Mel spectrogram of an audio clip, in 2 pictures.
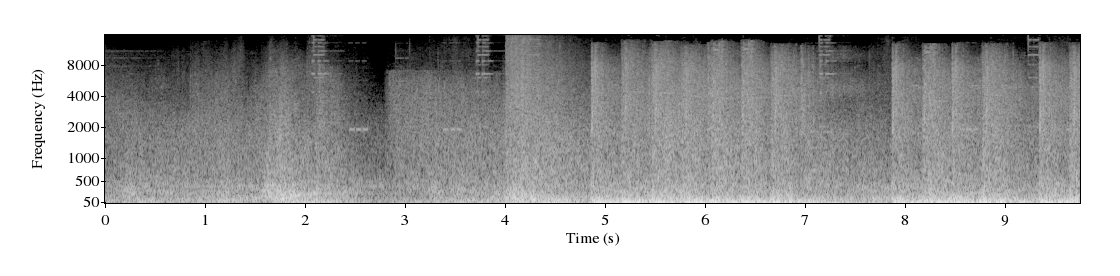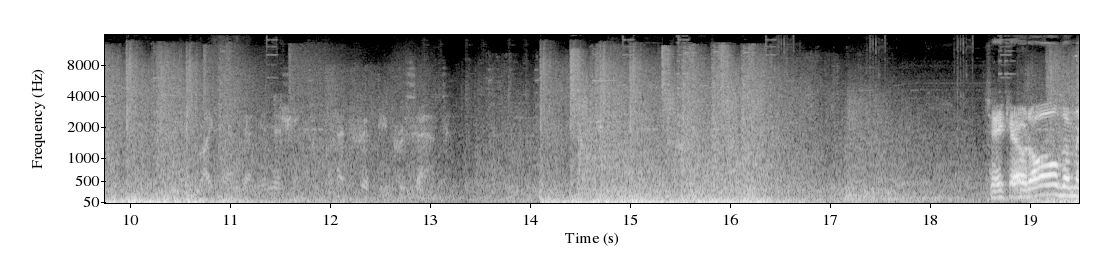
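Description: A jet thruster roars and hisses.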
